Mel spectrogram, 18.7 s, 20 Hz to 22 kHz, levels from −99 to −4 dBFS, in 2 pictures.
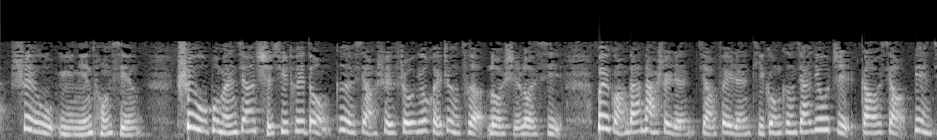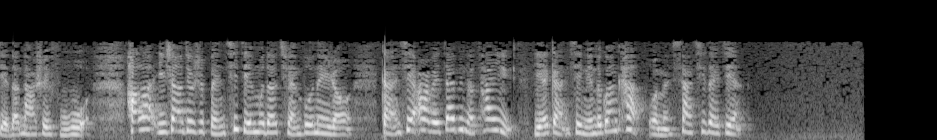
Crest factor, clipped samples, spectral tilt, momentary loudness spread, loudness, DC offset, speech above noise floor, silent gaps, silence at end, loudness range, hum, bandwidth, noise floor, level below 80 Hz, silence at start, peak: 20 dB; under 0.1%; -4 dB/octave; 5 LU; -20 LUFS; under 0.1%; 32 dB; none; 1.9 s; 2 LU; none; 6.8 kHz; -52 dBFS; -58 dBFS; 0 s; 0 dBFS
